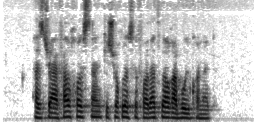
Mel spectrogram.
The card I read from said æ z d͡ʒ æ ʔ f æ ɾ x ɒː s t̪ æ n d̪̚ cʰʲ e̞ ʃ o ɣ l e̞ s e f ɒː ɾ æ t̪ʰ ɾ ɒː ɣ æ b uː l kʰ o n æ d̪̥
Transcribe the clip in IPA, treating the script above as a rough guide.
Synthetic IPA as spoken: æ z d͡ʒ æ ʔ f æ ɾ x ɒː s t̪ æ n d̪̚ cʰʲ e̞ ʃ o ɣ l e̞ s e f ɒː ɾ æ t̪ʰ ɾ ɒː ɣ æ b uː l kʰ o n æ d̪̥

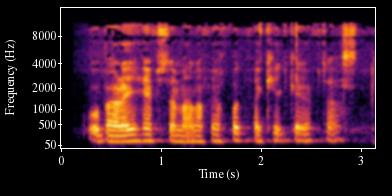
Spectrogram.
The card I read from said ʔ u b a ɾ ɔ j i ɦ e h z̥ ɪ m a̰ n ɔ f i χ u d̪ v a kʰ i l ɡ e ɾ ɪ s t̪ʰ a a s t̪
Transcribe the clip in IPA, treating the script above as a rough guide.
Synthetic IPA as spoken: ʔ u b a ɾ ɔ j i ɦ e f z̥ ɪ m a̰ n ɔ f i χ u d̪ v a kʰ i l ɡ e ɾ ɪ f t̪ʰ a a s t̪

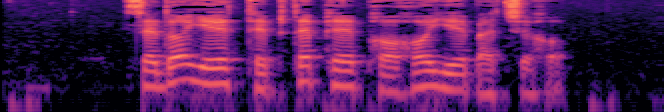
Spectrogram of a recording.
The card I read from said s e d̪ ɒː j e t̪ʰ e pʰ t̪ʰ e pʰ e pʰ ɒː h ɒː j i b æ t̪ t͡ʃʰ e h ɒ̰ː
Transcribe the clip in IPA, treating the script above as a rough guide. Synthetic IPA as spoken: s e d̪ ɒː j e t̪ʰ e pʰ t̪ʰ e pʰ e pʰ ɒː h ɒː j e b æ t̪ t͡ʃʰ e h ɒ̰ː

